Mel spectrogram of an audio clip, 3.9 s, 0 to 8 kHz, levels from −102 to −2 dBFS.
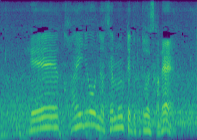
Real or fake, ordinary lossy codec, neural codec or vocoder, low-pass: real; none; none; none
